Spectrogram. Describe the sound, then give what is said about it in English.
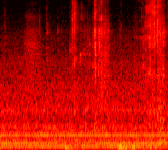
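Someone crunches Member's Mark limited-edition ripple potato chips with a chicken bouillon, medium-heat flavour, giving about three crisp, crackly bites in quick succession over a steady low background hum, with no talking. “Good crunch.”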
